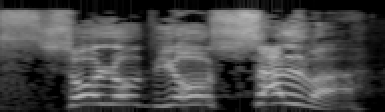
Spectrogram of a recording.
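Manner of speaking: high, very drawn-out cry; triumphant, stretched proclamation; climactic preacher's shout. Real, not acted. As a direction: shout each word slowly to the whole church. Climactic repeat of key phrase.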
